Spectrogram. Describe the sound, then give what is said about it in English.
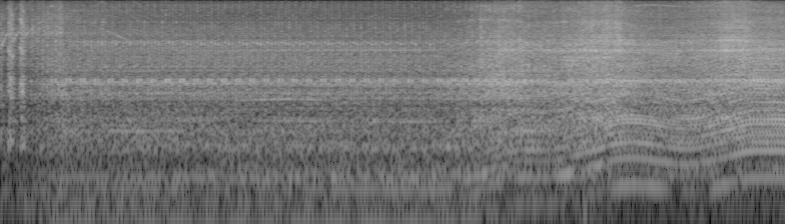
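A car engine runs steadily, heard from over the engine bay, a dense mechanical drone with ticking texture, briefly rising in pitch near the end as if revved slightly; no one speaks. “So that's standing over the hood, right? Over the engine bay.”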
